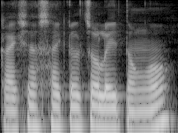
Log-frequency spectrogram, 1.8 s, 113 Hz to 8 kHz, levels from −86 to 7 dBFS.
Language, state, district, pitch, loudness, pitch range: Kokborok, Tripura, West Tripura, 130 Hz, -15 LUFS, 120-135 Hz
